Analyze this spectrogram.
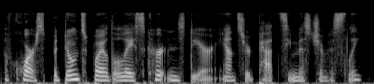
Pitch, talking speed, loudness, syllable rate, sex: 190 Hz, 190 wpm, -22 LUFS, 5.9 syllables/s, female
